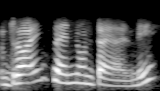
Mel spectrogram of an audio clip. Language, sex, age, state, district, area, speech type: Telugu, female, 18-30, Andhra Pradesh, Nellore, rural, conversation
